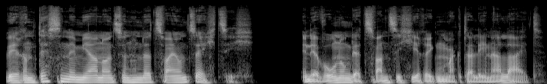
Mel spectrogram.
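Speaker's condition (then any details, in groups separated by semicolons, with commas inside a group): No condition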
